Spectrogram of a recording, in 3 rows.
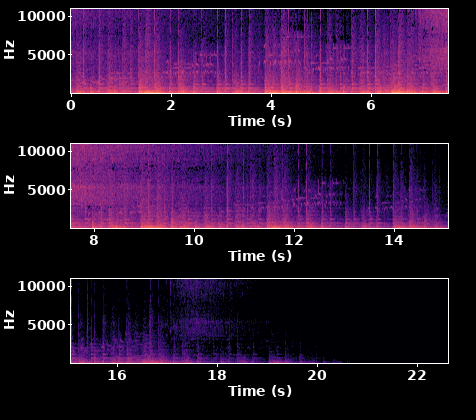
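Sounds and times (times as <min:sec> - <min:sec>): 
battle music: 0:00.0 - 0:17.6.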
